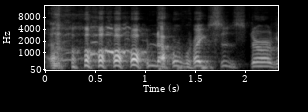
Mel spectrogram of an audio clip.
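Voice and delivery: bursts out laughing while reading. Real, not acted. Reading a viewer's comment, laughing hard. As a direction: laugh through the words.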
